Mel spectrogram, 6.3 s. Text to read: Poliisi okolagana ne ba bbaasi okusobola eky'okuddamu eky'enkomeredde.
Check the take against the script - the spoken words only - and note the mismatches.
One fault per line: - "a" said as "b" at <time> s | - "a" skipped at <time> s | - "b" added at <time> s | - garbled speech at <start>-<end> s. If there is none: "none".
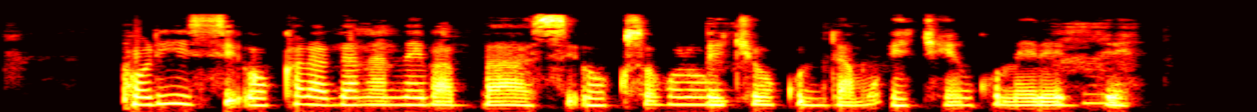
none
